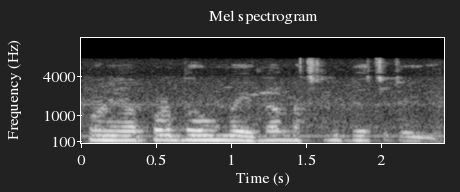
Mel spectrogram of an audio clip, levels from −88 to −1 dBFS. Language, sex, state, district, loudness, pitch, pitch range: Hindi, male, Uttar Pradesh, Saharanpur, -15 LUFS, 155 Hz, 155-160 Hz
